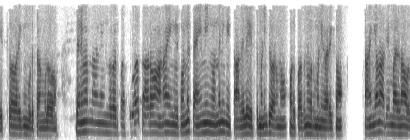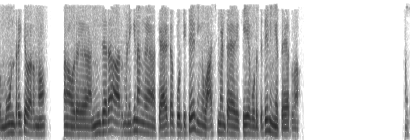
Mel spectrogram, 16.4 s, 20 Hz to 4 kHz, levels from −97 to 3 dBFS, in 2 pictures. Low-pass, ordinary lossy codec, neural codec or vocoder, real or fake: 3.6 kHz; MP3, 24 kbps; none; real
